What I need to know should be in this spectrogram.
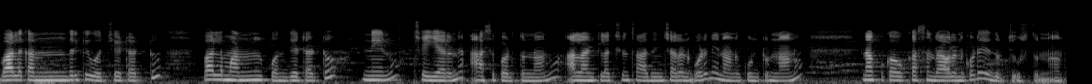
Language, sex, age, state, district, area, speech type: Telugu, female, 30-45, Telangana, Medchal, urban, spontaneous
